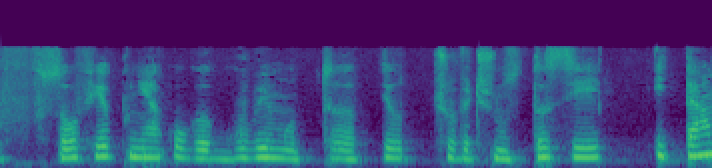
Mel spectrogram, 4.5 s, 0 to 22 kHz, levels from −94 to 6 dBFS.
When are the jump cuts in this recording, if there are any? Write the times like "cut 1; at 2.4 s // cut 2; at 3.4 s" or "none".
cut 1; at 2.4 s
